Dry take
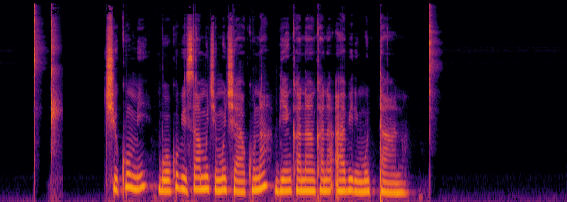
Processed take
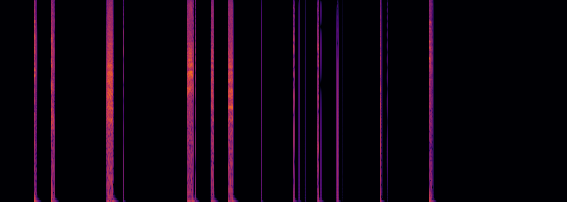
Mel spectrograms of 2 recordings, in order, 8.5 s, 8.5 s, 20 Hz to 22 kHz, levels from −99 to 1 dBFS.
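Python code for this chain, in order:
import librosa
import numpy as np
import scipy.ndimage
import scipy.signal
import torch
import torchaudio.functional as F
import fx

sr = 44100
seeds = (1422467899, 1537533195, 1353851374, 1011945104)

y = fx.formant_shift(x, sr, semitones=-5)
y = scipy.signal.lfilter([1.0, -0.97], [1.0], y)
y = fx.fuzz(y, sr, gain_db=39.0, gate_db=-33.0)
y = F.gain(torch.from_numpy(y), -8.5).numpy()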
